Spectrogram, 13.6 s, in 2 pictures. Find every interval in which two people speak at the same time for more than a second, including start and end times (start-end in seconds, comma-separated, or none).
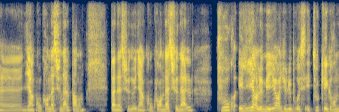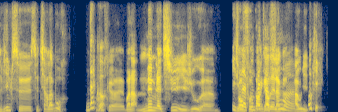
11.5-13.0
